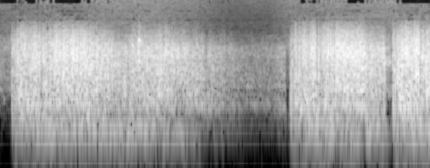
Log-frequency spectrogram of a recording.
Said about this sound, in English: I just don't want to walk around out there while it's raining artillery shells.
